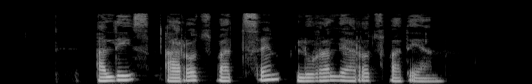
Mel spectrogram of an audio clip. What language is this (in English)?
Basque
